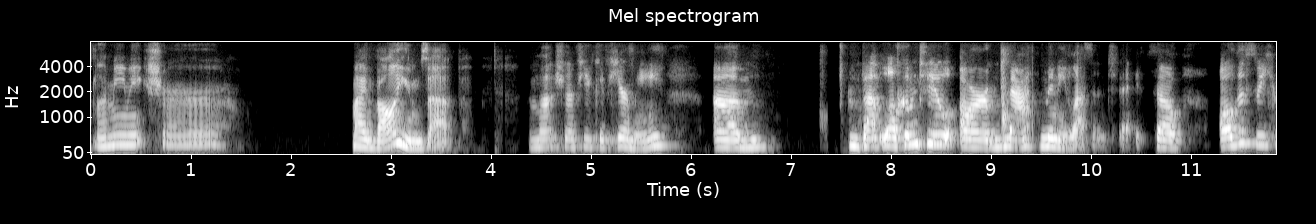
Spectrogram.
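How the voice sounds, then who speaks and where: Grade-school teacher, woman, slow and encouraging, slightly scratchy voice, dull lo-fi recording. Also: mid-range voice, gravelly. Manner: slow, patient, encouraging teacher talk with counting aloud. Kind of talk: recorded math lesson for young kids. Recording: lo-fi, voice a bit far from the mic.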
